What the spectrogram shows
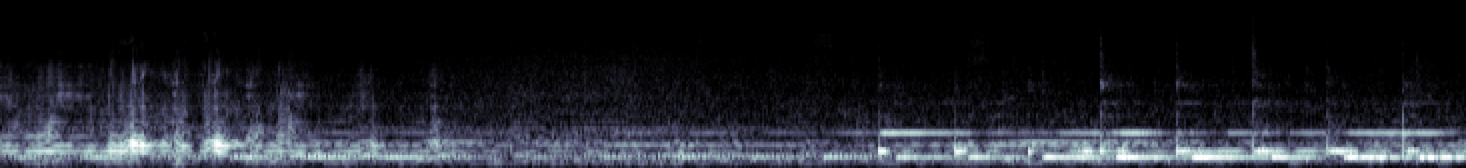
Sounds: didgeridoo
music

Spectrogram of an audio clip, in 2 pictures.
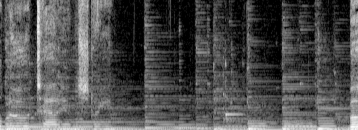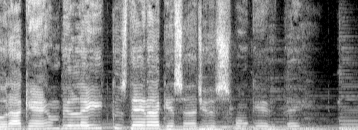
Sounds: music

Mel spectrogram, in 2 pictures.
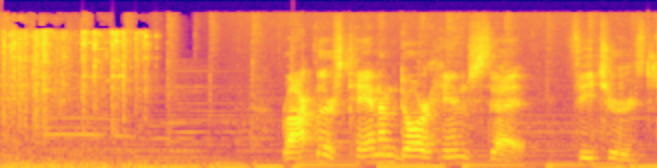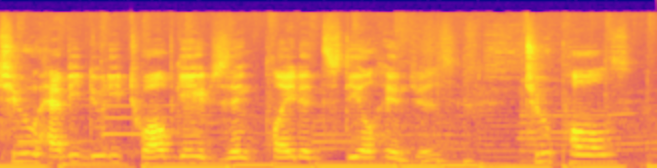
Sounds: speech
music

